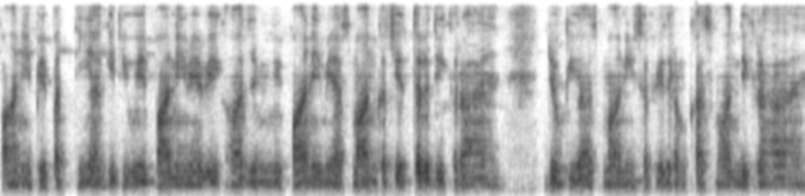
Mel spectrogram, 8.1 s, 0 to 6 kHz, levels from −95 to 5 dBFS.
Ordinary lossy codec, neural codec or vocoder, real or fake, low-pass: AAC, 48 kbps; vocoder, 22.05 kHz, 80 mel bands, HiFi-GAN; fake; 5.4 kHz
